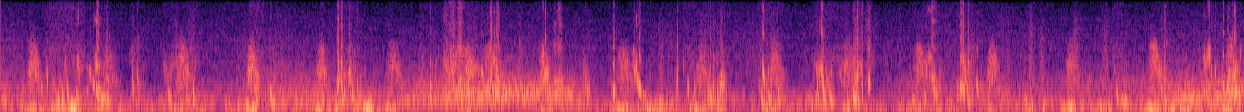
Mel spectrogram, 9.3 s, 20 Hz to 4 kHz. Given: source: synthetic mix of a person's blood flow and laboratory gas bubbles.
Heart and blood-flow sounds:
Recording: Doppler ultrasound of blood flow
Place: subclavian vein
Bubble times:
0.32-0.86 s: bubbles
0.96-1.10 s: bubbles
1.21-1.50 s: bubbles
1.86-2.09 s: bubbles
2.39-2.44 s: bubbles
2.49-2.74 s: bubbles
3.14-3.80 s: bubbles
4.03-4.23 s: bubbles
4.35-4.45 s: bubbles
4.56-4.65 s: bubbles
4.71-4.88 s: bubbles
5.04-5.48 s: bubbles
5.68-5.88 s: bubbles
6.03-6.56 s: bubbles
6.83-7.38 s: bubbles
8.33-8.46 s: bubbles
8.67-8.85 s: bubbles
9.01-9.34 s: bubbles
From the record:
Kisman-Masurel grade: 242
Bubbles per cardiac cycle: several, 3 to 8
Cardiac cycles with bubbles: 100%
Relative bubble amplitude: moderate (0.250 to 0.450)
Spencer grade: 3 (all of the cardiac periods contain showers or single bubble signals, but not dominating or overriding the cardiac motion signals)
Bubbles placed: anywhere in the cardiac cycle

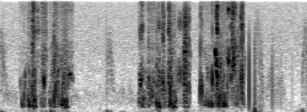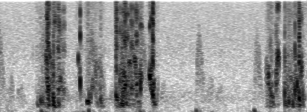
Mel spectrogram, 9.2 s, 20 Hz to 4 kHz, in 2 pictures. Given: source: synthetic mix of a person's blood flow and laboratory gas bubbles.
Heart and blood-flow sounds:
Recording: Doppler ultrasound of blood flow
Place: subclavian vein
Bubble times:
0.28-1.10 s: bubbles
2.06-2.87 s: bubbles
2.96-3.68 s: bubbles
5.13-5.58 s: bubbles
5.74-5.84 s: bubbles
5.87-6.17 s: bubbles
6.33-6.77 s: bubbles
6.80-6.97 s: bubbles
8.57-8.80 s: bubbles
8.85-9.22 s: bubbles
From the record:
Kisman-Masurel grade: 333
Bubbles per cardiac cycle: rolling drumbeat, 9 or more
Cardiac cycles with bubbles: 50 to 99%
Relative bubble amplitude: loud (0.450 to 0.775)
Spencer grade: 3 (all of the cardiac periods contain showers or single bubble signals, but not dominating or overriding the cardiac motion signals)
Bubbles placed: anywhere in the cardiac cycle

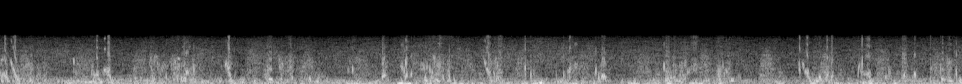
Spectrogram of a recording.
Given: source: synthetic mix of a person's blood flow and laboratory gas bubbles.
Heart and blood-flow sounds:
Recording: Doppler ultrasound of blood flow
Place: subclavian vein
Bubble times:
0.00-0.48 s: bubbles
0.70-1.14 s: bubbles
1.47-2.02 s: bubbles
2.25-2.37 s: bubbles
2.58-3.21 s: bubbles
3.45-3.56 s: bubbles
3.79-3.90 s: bubbles
4.00-4.14 s: bubbles
4.19-4.59 s: bubbles
4.82-5.07 s: bubbles
5.21-5.38 s: bubbles
5.49-5.82 s: bubbles
5.91-6.10 s: bubbles
6.48-7.00 s: bubbles
7.15-7.42 s: bubbles
7.95-8.38 s: bubbles
8.54-8.77 s: bubbles
8.83-9.20 s: bubbles
9.30-9.61 s: bubbles
From the record:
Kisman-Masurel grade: 242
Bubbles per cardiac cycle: several, 3 to 8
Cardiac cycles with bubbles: 100%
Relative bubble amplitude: moderate (0.250 to 0.450)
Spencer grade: 3 (all of the cardiac periods contain showers or single bubble signals, but not dominating or overriding the cardiac motion signals)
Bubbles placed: anywhere in the cardiac cycle

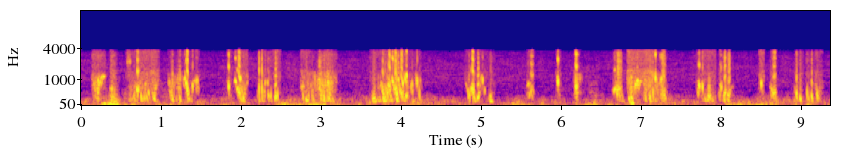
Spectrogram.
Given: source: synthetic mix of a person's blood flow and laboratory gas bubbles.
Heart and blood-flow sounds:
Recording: Doppler ultrasound of blood flow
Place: subclavian vein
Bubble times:
0.12-0.30 s: bubbles
0.35-0.41 s: bubbles
0.55-0.99 s: bubbles
1.07-1.48 s: bubbles
1.81-2.08 s: bubbles
2.19-2.50 s: bubbles
2.73-3.20 s: bubbles
3.60-4.25 s: bubbles
4.79-5.17 s: bubbles
5.56-5.66 s: bubbles
5.92-6.00 s: bubbles
6.14-6.26 s: bubbles
6.63-7.33 s: bubbles
7.67-7.92 s: bubbles
7.95-8.15 s: bubbles
8.46-8.54 s: bubbles
8.60-8.71 s: bubbles
8.91-9.27 s: bubbles
From the record:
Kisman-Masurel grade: 243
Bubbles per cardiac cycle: several, 3 to 8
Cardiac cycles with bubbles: 100%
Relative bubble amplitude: loud (0.450 to 0.775)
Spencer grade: 3 (all of the cardiac periods contain showers or single bubble signals, but not dominating or overriding the cardiac motion signals)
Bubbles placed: anywhere in the cardiac cycle

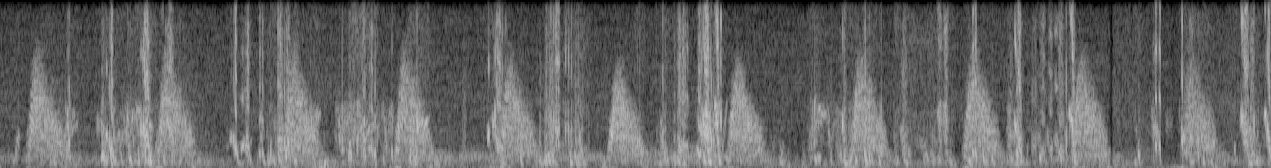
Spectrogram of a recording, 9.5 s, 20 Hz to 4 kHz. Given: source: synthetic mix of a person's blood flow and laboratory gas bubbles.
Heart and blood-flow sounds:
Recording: Doppler ultrasound of blood flow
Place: subclavian vein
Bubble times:
0.09-0.17 s: bubbles
0.30-0.59 s: bubbles
0.70-1.40 s: bubbles
1.69-2.42 s: bubbles
2.51-2.98 s: bubbles
3.05-3.24 s: bubbles
3.62-3.97 s: bubbles
4.02-4.44 s: bubbles
4.75-4.85 s: bubbles
4.93-5.47 s: bubbles
5.72-5.92 s: bubbles
6.06-6.62 s: bubbles
6.70-7.18 s: bubbles
7.23-7.50 s: bubbles
7.54-8.15 s: bubbles
8.50-8.80 s: bubbles
8.83-9.08 s: bubbles
9.22-9.54 s: bubbles
From the record:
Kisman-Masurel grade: 343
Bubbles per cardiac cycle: rolling drumbeat, 9 or more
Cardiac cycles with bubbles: 100%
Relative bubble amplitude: loud (0.450 to 0.775)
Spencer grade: 3 (all of the cardiac periods contain showers or single bubble signals, but not dominating or overriding the cardiac motion signals)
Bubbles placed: anywhere in the cardiac cycle

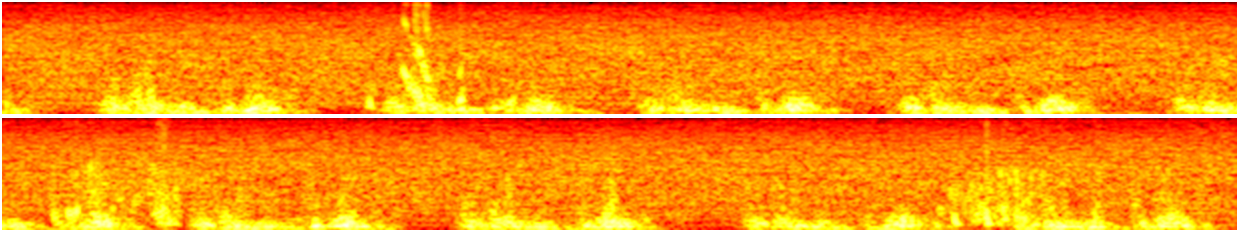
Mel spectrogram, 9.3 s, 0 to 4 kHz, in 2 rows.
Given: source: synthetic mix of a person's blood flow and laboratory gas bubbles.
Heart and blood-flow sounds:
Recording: Doppler ultrasound of blood flow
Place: precordium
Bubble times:
1.32-1.43 s: bubbles
1.46-1.77 s: bubbles
1.80-1.95 s: bubbles
4.79-5.31 s: bubbles
8.12-8.58 s: bubbles
8.70-8.79 s: bubbles
From the record:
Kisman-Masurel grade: 222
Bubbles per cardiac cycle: several, 3 to 8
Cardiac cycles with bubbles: 10 to 50%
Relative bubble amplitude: moderate (0.250 to 0.450)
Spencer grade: 2 (many but less than half of the cardiac periods contain bubble signals, singularly or in groups)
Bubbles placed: only in the low amplitude regions of the cardiac cycle

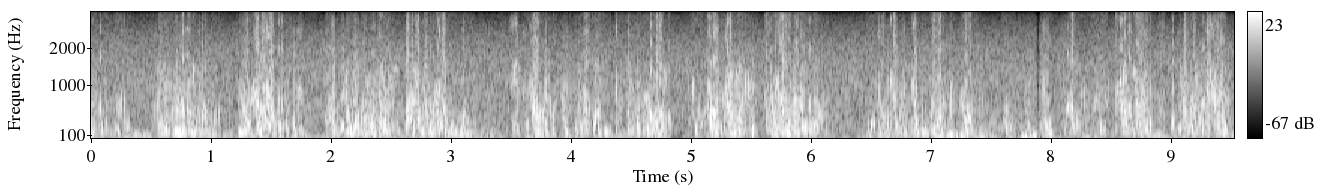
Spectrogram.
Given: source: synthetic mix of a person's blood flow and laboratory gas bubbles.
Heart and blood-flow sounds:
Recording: Doppler ultrasound of blood flow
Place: precordium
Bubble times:
0.00-0.35 s: bubbles
0.49-1.11 s: bubbles
1.21-1.79 s: bubbles
1.94-3.23 s: bubbles
3.48-4.86 s: bubbles
4.99-6.17 s: bubbles
6.45-7.44 s: bubbles
7.57-7.71 s: bubbles
7.77-8.05 s: bubbles
8.09-8.50 s: bubbles
8.54-9.51 s: bubbles
From the record:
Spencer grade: 4 (maximum detectable bubble signal sounding continuously throughout systole and diastole of every cardiac period, and overriding the amplitude of the normal cardiac signals)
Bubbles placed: anywhere in the cardiac cycle

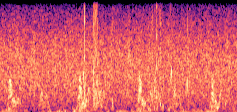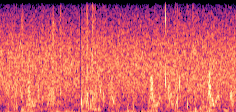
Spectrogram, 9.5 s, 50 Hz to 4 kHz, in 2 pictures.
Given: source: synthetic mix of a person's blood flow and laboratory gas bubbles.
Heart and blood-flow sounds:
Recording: Doppler ultrasound of blood flow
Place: precordium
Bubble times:
1.63-2.05 s: bubbles
2.09-2.15 s: bubbles
2.21-2.31 s: bubbles
2.94-3.55 s: bubbles
3.70-3.81 s: bubbles
4.84-5.27 s: bubbles
5.37-5.63 s: bubbles
5.68-5.98 s: bubbles
6.42-6.87 s: bubbles
7.25-7.33 s: bubbles
7.38-7.46 s: bubbles
8.03-8.20 s: bubbles
8.22-8.38 s: bubbles
8.46-8.87 s: bubbles
From the record:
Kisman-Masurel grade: 332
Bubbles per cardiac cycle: rolling drumbeat, 9 or more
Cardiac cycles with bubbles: 50 to 99%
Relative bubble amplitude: moderate (0.250 to 0.450)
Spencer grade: 3 (all of the cardiac periods contain showers or single bubble signals, but not dominating or overriding the cardiac motion signals)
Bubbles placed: only in the low amplitude regions of the cardiac cycle

